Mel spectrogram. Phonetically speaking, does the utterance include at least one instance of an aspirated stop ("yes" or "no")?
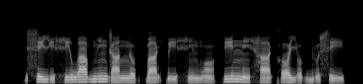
no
